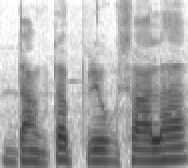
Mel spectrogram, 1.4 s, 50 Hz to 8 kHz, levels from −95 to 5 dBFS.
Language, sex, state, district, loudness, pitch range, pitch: Hindi, male, Uttar Pradesh, Budaun, -24 LUFS, 140-155 Hz, 145 Hz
